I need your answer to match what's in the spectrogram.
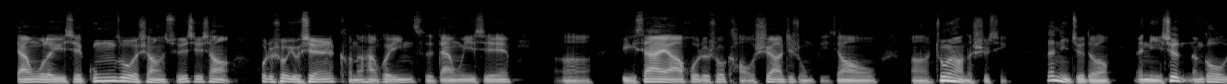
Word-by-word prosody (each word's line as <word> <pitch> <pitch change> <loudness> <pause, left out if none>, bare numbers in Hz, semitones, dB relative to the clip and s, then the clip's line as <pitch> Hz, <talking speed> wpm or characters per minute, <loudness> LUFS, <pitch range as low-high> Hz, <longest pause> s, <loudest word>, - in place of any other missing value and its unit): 耽 115 +2 +2
误 - - +2
了 110 -2 +3
一 105 0 +2
些 110 +1 0
工 155 +9 +1
作 150 -6 +3
上、 110 -1 0
学 110 +5 -2
习 125 -3 -2
上， 115 -3 -1 0.2
或 140 - -4
者 120 - -1
说 135 +3 +1
有 115 -4 +2
些 125 +6 +3
人 125 +2 +1
可 100 - -7
能 100 +1 0
还 100 -3 0
会 105 0 -1
因 110 +1 -1
此 105 -4 -7
耽 100 +3 0
误 105 - 0
一 100 - 0
些， 105 +1 -1 0.4
呃， 85 0 -6 0.3
比 95 -2 -1
赛 125 +3 +5
啊， 110 -1 +4
或 110 0 -3
者 100 - -1
说 110 +4 -3
考 90 -4 -7
试 95 - -5
啊， 110 -4 +2
这 105 +1 -5
种 95 -2 -5
比 85 -2 -16
较， 95 0 0 0.3
呃， 90 -1 -3
重 180 -1 +7
要 140 -9 +6
的 90 - -1
事 95 +2 -5
情。 85 -1 -14 0.4
那 195 - +3
你 155 -11 +4
觉 105 +1 +1
得， 95 -2 +2 0.2
哎， 105 - -1
你 100 -3 +4
是 170 - +4
能 110 -6 -3
够 120 -2 +1
105 Hz, 275 characters per minute, -24 LUFS, 95-120 Hz, 0.4 s, 重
